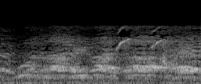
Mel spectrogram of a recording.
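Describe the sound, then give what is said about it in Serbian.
A small group of Moroccan football fans chanting and shouting in celebration before the World Cup in Qatar, with several voices swooping up and down in pitch over a steady crowd murmur. “Ovo što sada čujete, jedna grupica navijača iz Maroka.”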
